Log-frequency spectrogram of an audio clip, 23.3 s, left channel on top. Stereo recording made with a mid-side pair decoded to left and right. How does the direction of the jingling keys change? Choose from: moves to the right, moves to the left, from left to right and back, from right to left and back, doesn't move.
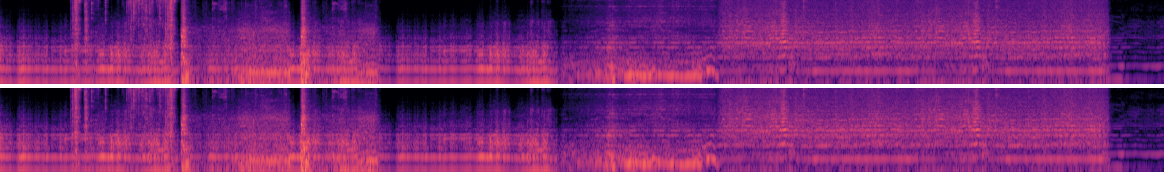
from right to left and back.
